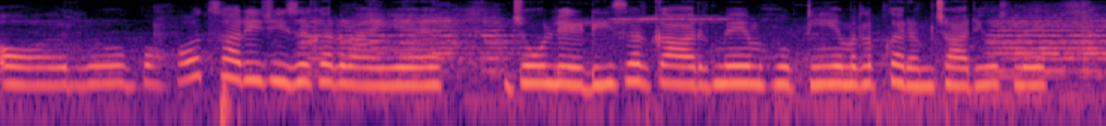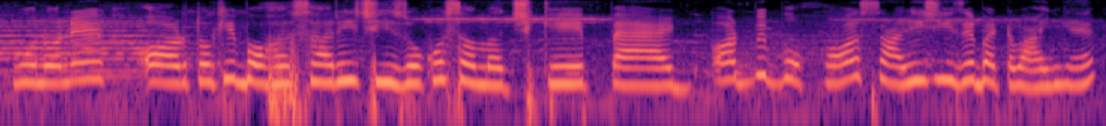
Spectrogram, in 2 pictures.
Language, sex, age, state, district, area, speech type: Urdu, female, 18-30, Uttar Pradesh, Ghaziabad, rural, spontaneous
